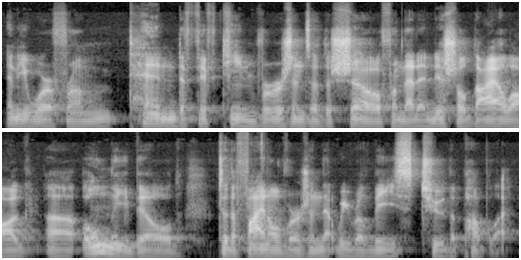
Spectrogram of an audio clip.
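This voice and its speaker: A man's voice: low-pitched, steady tone, normal speed, few pauses, a bit bright. A man speaking as audio production staff, explaining a process in interview style.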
